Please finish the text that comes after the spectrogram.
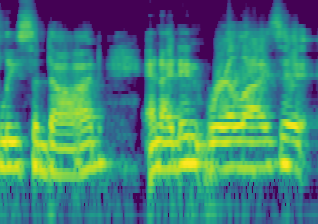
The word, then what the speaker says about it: Liese Dodd: It is pronounced Lisa Dodd.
